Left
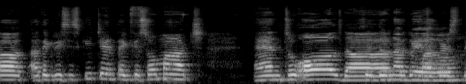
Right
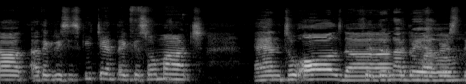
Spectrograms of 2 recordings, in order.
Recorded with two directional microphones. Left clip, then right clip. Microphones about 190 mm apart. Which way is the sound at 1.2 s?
35° left (ahead or behind).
